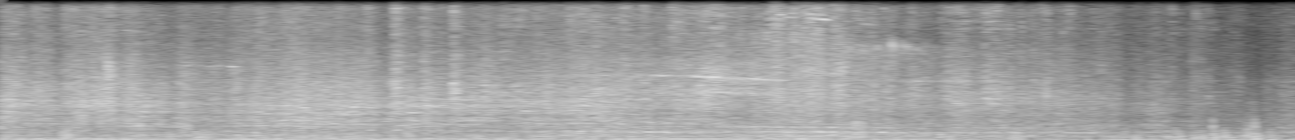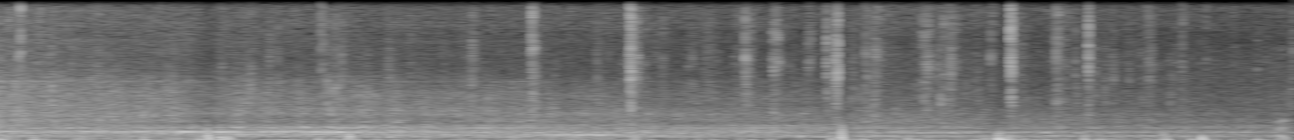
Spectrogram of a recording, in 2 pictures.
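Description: Train rolling past on a railroad close by, a loud rumbling roar with rhythmic clacking of wheels over the rail joints that gradually fades as the cars pull away, with no one speaking.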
